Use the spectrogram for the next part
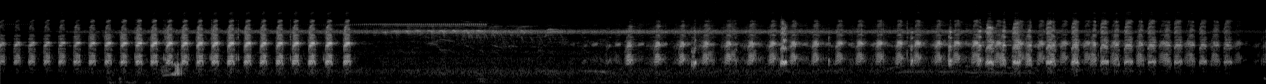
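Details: A European tree frog chorus on a spring or summer night around ponds: males give fast, rasping, nasal pulses several times a second to attract females, and the overlapping callers form a dense, continuous rattle.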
